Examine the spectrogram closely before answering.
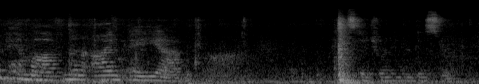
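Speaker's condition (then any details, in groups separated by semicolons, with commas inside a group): No condition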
